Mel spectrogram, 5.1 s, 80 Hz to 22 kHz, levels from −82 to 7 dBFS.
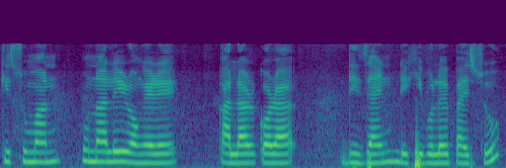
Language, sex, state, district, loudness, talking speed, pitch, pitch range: Assamese, female, Assam, Kamrup Metropolitan, -19 LUFS, 95 wpm, 215 Hz, 205-235 Hz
